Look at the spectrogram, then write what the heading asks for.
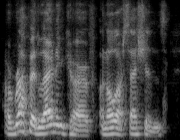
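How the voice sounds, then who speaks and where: A man with a normal speaking voice talks at a moderate pace. His pitch is fairly high and his intonation lively. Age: 60s. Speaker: computer science educator and coding club volunteer. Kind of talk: panel discussion. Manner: repetitive restarts.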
